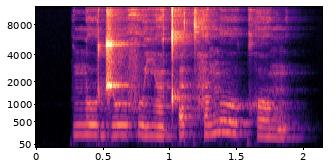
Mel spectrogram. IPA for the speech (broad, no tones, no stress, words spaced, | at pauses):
nud͡ʒuːfu jə̃tʼə t̪ʰəŋuː kʰoŋ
